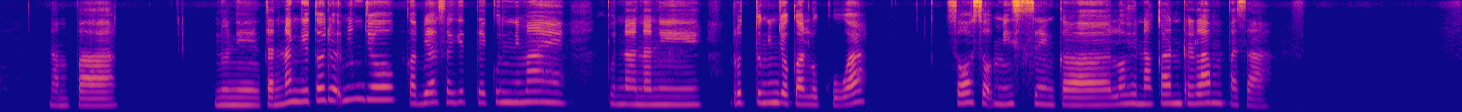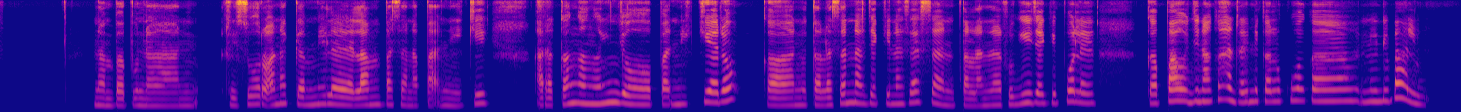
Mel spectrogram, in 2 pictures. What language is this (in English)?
Coastal Konjo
